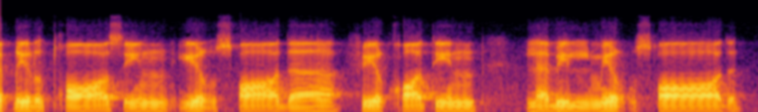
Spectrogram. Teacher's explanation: حالانکہ را سے پہلے زیر بھی ہے، لیکن چونکہ اس کے بعد موٹے حروف آ رہے ہیں تو اس کی وجہ سے ان کو پر پڑھا جائے گا۔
